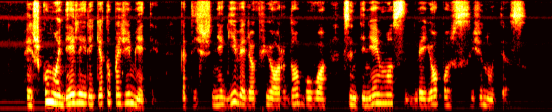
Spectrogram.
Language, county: Lithuanian, Vilnius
